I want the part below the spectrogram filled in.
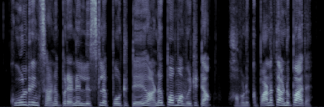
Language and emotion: Tamil, angry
